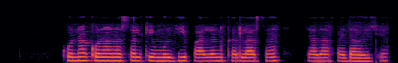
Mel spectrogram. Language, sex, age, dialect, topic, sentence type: Maithili, female, 18-24, Angika, agriculture, question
